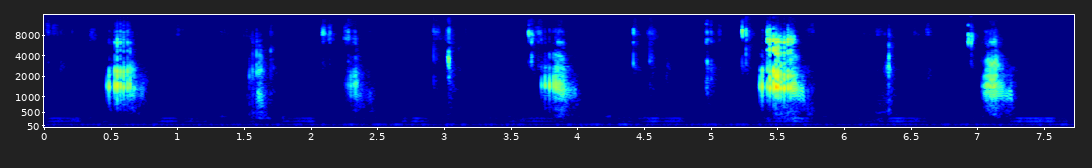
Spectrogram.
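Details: Thai girl asleep: irregular sharp grating and crunching bursts of teeth grinding; sleep bruxism.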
